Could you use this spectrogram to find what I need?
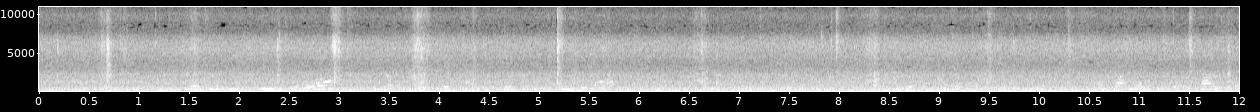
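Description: A shovel digs into wet soil.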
